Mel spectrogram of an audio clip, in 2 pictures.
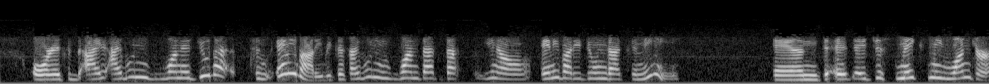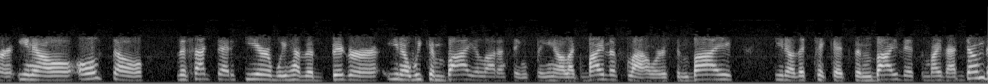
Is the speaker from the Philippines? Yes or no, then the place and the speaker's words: no; Argentina; Argentina.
